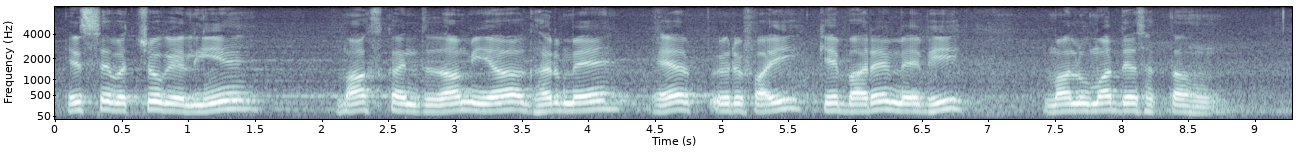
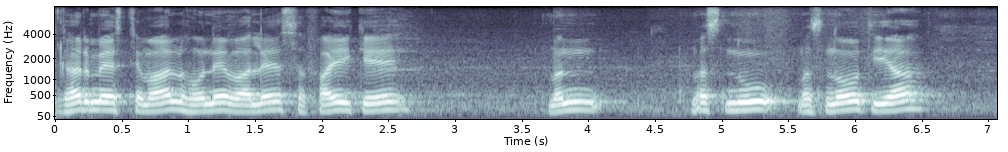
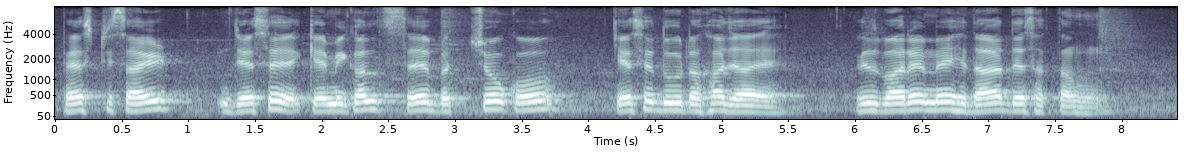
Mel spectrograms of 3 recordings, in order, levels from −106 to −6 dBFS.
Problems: constant background noise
